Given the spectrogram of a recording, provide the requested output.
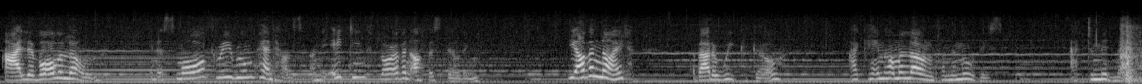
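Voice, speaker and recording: An actress in a 1940s radio suspense drama playing an anxious, frightened woman in her thirties, speaking haltingly and dramatically. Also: a little high, big pitch swings, poor audio. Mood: uneasy. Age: 30s. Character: frightened single woman haunted by her mother's killer. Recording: old radio recording, faint music behind.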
